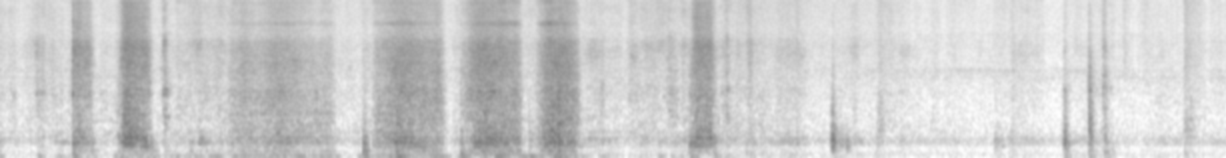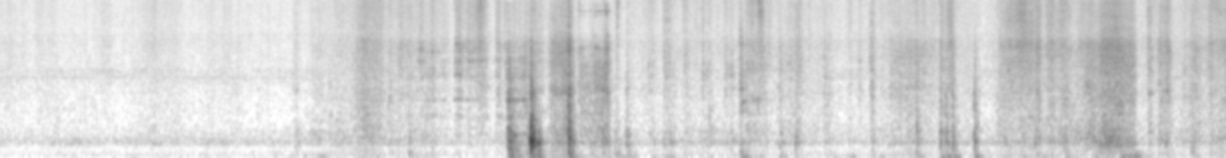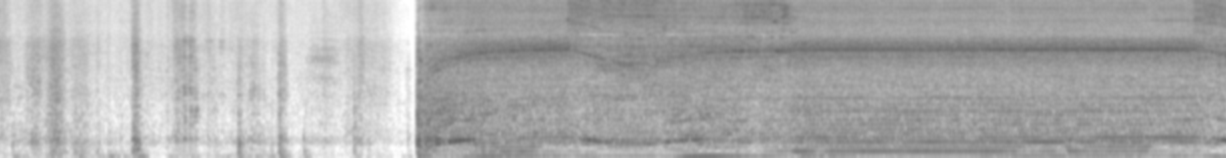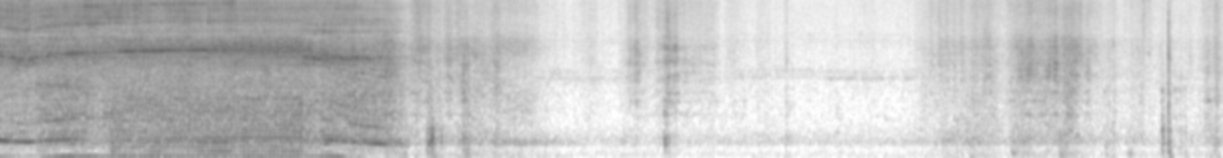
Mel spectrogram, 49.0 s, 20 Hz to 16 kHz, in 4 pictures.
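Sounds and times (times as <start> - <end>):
table saw whining: 28.7 - 40.9.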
